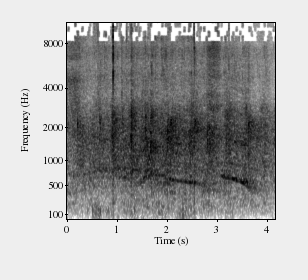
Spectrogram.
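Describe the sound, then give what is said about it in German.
A crowd applauds steadily, a dense wash of many hands clapping at an even, sustained level for a few seconds, with a faint whistle-like tone rising through it near the end. “Ein Applaus dafür.”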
